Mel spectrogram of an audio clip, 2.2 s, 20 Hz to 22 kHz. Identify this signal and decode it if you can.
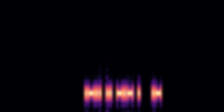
Morse code, heard as a keyed tone, about 62 wpm, 700 Hz. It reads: LIKE A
